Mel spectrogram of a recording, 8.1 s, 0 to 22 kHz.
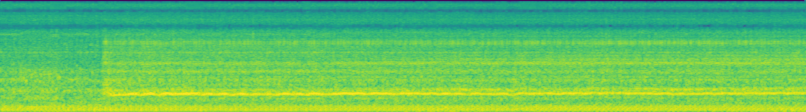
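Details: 2006 Ford Freestar 4.2L with freshly replaced power steering pump, idling while wheels are rotated to bleed system: even idle with faint steady mid-pitched whine from about a second in; normal pump whine.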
